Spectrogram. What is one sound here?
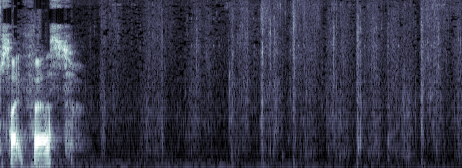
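Footsteps crunch through dry brush.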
